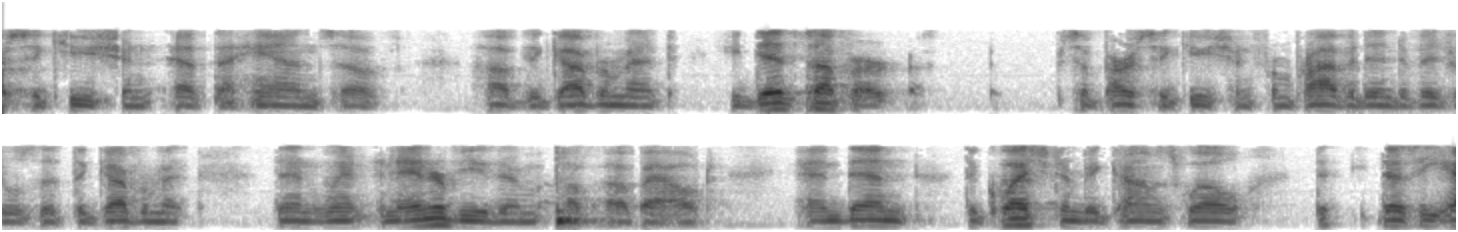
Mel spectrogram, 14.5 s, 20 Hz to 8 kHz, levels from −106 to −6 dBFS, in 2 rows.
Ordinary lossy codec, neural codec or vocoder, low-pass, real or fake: AAC, 16 kbps; none; 7.2 kHz; real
